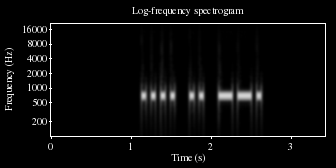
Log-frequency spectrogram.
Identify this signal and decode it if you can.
Morse code, heard as a keyed tone, about 20 wpm, 700 Hz. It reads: HIG
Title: Build A Word - 1 Letter At A Time - 4-Letter Words - 20wpm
